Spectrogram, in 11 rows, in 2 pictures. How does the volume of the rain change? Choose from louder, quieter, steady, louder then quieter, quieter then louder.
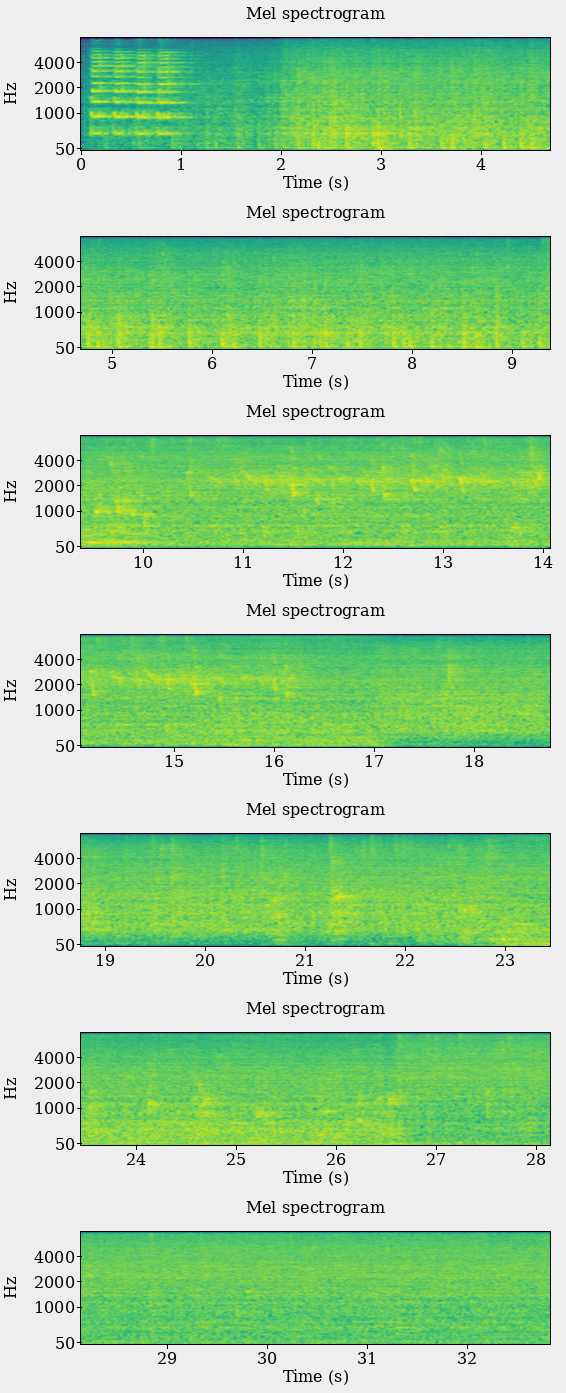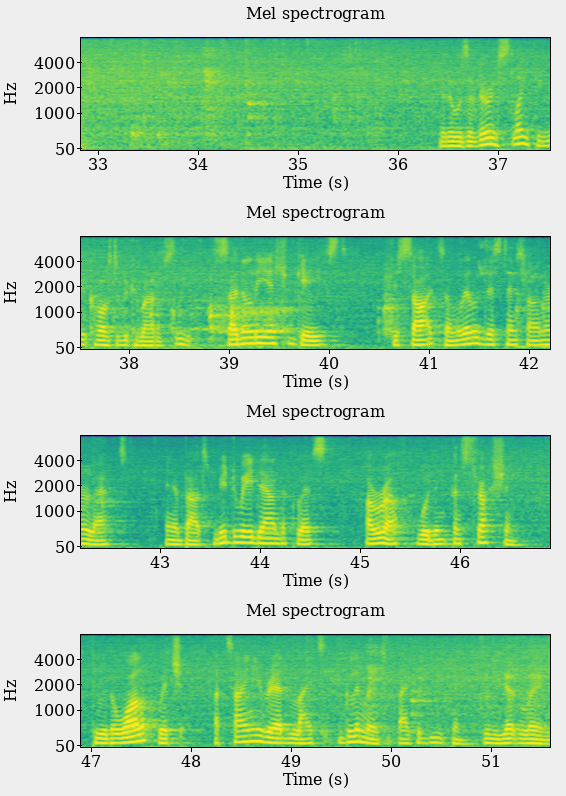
quieter.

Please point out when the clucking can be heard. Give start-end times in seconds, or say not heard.
9.3-16.3, 37.8-42.4.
